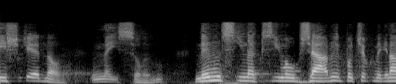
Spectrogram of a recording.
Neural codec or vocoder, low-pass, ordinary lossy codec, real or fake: codec, 16 kHz, 0.5 kbps, X-Codec, HuBERT features, trained on general audio; 7.2 kHz; MP3, 64 kbps; fake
